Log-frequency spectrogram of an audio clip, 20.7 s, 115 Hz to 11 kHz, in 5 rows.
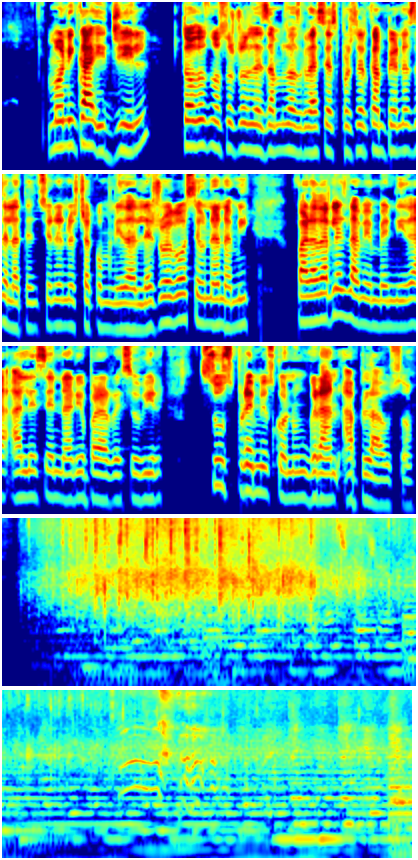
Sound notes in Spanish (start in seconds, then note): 12.6 aplausos; 18.0 música energética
